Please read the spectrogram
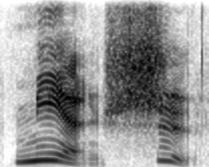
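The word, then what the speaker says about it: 面试: And then, after applications, you need to go rounds of job interviews, and which is called miànshì.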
